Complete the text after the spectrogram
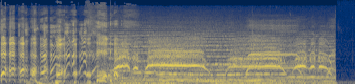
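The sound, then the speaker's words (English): In a movie clip, several men whoop and holler in a rowdy chorus of rising and falling "woo-hoo" cries, loud and sustained, with scattered laughter mixed in before it cuts off abruptly. “God, I know that sound. I know. Yeah, it's men going woo-hoo-hoo.”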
